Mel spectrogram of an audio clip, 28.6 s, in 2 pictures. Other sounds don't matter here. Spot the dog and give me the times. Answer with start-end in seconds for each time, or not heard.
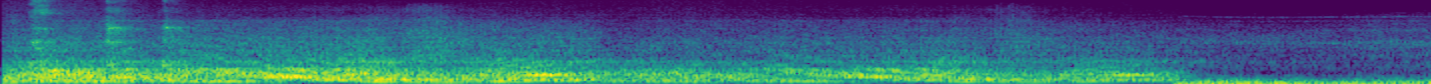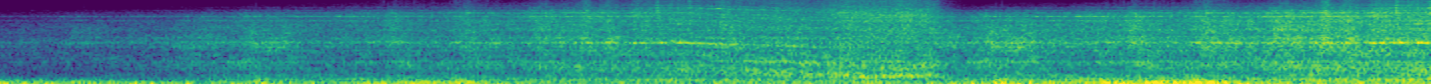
not heard.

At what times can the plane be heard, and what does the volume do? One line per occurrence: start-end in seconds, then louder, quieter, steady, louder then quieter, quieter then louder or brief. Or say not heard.
0.0-28.5 quieter then louder.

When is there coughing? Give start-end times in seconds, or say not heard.
0.2-1.9.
